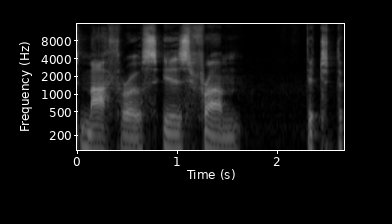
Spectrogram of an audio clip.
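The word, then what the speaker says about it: Maedhros: h r o s you might think what madros it's actually maos so and the reason that we know it's mathos is from the the pronunciation guide that's at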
